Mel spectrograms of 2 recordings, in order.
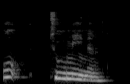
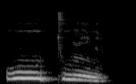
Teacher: The hamza is dropped and it becomes a waw. So I read it as u'tumina.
